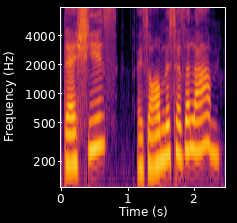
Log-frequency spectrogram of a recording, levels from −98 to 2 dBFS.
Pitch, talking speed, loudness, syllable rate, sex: 235 Hz, 195 wpm, -16 LUFS, 4.6 syllables/s, female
